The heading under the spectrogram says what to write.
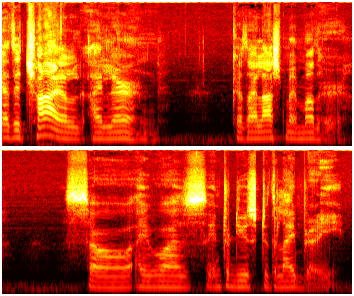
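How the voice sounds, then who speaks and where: A man with an Indian accent speaks in a bright, sharp tone at a medium pitch, a fairly slow pace and fairly even intonation. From South India. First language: Telugu. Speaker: actor and playwright. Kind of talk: interview. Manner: halting.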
